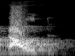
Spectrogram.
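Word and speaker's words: doubt: यू बी टी बट यहां पर B silent होती है बी को पढ़ा नहीं जाता ठीक है डाउट उसके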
